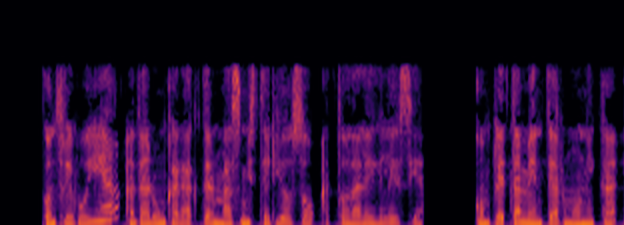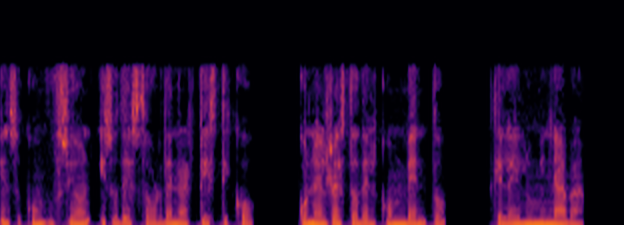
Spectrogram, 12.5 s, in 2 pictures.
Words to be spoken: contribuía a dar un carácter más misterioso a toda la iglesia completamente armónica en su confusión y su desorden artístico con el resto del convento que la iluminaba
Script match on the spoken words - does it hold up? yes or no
yes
